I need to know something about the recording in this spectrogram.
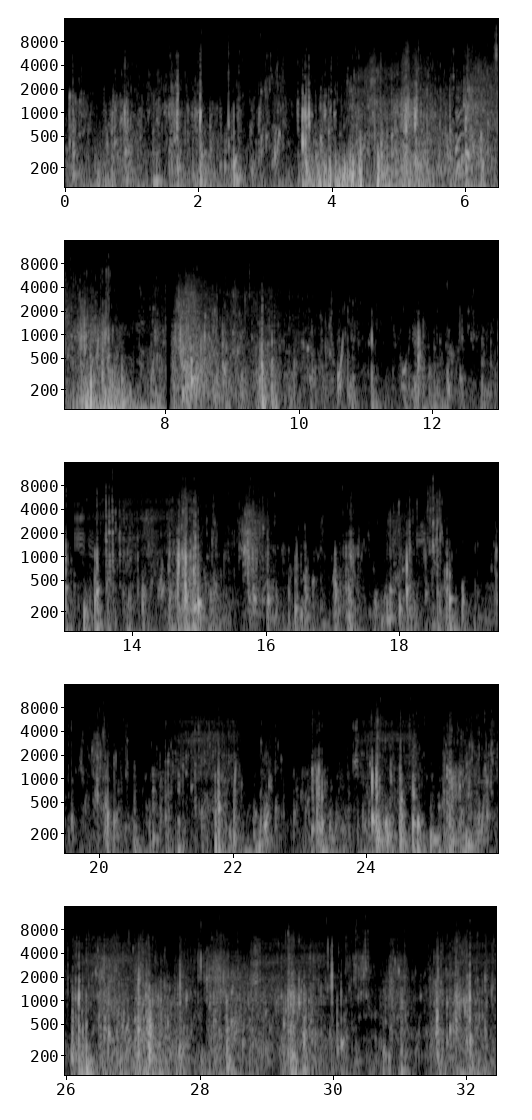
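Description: Wind buffeting the camera microphone in uneven low gusts, with waves lapping and slapping against the hull of a drifting jetski.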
